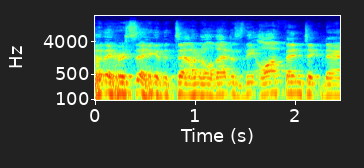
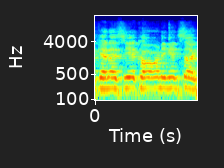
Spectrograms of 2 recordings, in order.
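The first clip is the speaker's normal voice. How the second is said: fast higher auctioneer patter; 4 semitones higher, much faster than usual. Retold or imitated. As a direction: rattle it off like an auctioneer. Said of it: "he sounds like a fucking auctioneer".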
